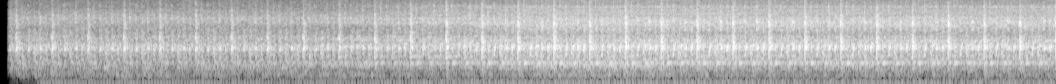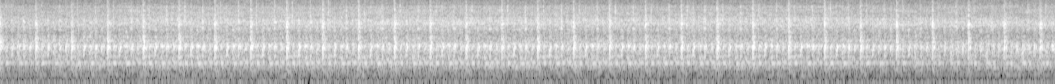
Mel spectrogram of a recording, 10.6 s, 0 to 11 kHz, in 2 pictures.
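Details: BMW M57 diesel at idle with a sharp, even tick-knock about three times a second; more distinct when the engine is hot, source not yet found; engine knock.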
